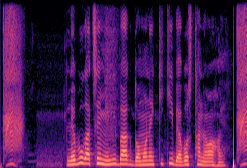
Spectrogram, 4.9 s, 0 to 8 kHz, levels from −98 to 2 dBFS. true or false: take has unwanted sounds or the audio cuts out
false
